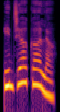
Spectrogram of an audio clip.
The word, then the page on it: ಇಜ್ಯಾಕಾಲ: kannada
